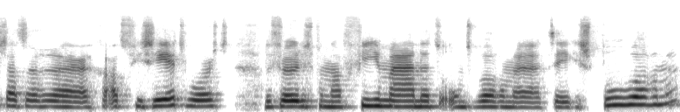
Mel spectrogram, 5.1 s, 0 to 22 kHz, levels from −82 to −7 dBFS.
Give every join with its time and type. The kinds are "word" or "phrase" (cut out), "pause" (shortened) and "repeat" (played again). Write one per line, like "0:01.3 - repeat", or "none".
0:02.0 - word
0:02.4 - word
